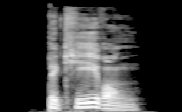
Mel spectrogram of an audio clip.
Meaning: conversion
- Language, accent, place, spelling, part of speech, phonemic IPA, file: German, Germany, Berlin, Bekehrung, noun, /bəˈkeːʁʊŋ/, De-Bekehrung.ogg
